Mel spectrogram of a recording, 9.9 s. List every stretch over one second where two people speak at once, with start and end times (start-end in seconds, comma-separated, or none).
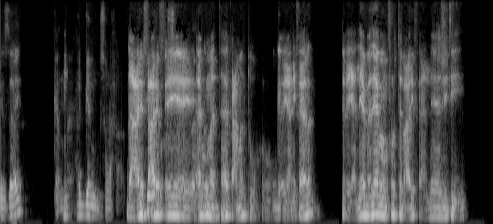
2.5-4.3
